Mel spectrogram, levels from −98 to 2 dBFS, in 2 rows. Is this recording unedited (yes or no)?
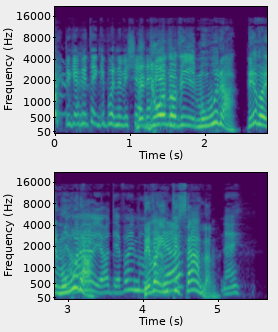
no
